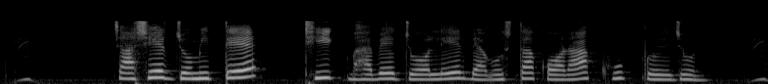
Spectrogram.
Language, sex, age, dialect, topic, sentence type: Bengali, female, 31-35, Northern/Varendri, agriculture, statement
